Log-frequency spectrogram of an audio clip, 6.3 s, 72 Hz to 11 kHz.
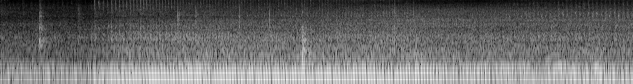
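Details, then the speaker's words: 1973 Ford 4500 industrial diesel backhoe, revived from scrap, digging stumps: steady even diesel chug about four beats per second under work, no knocks or misses; machine ran great all day. "It's the end of the day, and machine worked great the whole day."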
